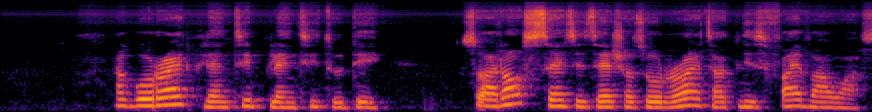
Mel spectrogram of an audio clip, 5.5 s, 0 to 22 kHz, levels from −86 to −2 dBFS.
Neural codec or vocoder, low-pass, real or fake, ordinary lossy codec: none; none; real; none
